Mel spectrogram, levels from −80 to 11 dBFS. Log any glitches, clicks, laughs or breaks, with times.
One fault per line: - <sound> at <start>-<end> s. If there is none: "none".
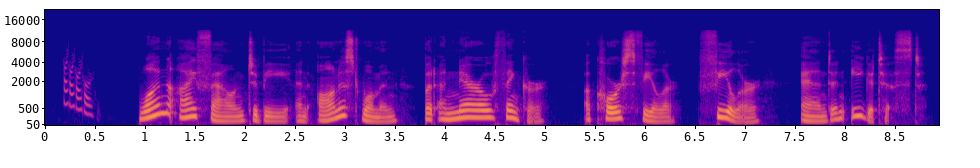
- chirp at 0.2-0.6 s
